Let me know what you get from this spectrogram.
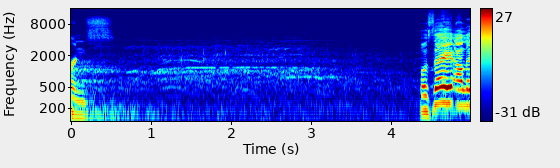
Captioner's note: audience clapping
